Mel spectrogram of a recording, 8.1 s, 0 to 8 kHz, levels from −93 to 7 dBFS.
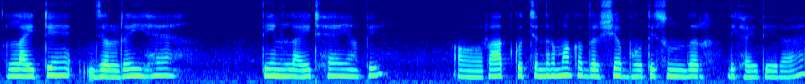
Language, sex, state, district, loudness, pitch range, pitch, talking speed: Hindi, female, Uttar Pradesh, Budaun, -47 LUFS, 190-210 Hz, 200 Hz, 180 wpm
